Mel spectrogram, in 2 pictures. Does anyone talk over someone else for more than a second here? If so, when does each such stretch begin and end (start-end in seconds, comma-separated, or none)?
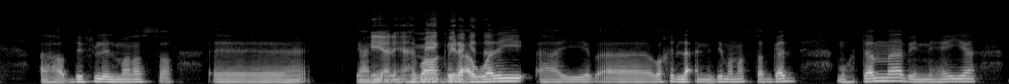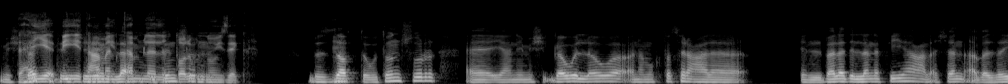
3.7-5.0, 10.2-12.3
